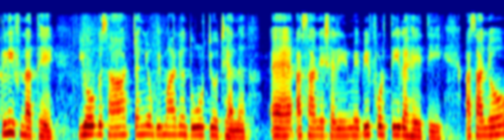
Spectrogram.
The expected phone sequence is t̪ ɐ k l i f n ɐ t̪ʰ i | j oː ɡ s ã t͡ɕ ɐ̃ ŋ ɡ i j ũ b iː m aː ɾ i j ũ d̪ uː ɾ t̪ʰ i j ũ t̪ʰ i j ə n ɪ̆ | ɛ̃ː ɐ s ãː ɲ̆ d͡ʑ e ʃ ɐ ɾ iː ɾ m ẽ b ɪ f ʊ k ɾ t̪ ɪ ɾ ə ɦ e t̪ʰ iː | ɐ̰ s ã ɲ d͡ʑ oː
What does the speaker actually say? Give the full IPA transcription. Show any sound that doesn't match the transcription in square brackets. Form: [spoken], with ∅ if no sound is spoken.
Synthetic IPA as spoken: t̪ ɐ k l [iː] f n ɐ t̪ʰ [e] | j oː ɡ s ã t͡ɕ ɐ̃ ŋ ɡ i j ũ b iː m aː ɾ i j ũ d̪ uː ɾ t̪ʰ i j ũ t̪ʰ i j ə n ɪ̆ | ɛ̃ː ɐ s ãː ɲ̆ d͡ʑ e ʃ ɐ ɾ iː ɾ m ẽ b ɪ f ʊ [∅] ɾ t̪ [i] ɾ [ɐ] ɦ e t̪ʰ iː | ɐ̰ s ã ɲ d͡ʑ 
